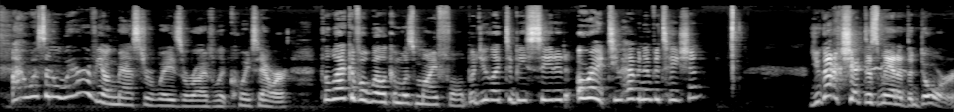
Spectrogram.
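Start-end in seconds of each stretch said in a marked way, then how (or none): 0.1-7.0 very polite, courteous and gracious voice. Acting out a character's polite welcome at a banquet: voicing Jiggy, politely. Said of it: "And Jiggy is like".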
